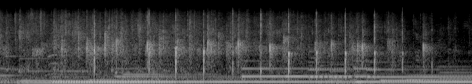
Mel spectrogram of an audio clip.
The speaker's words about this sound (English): All right, y'all clap your hands for them.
